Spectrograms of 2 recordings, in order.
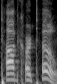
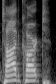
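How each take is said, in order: First: The surname ends with an added 'o' sound. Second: The surname ends without any added vowel sound. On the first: The speaker calls it wrong. "this whole time we've been saying" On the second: The speaker calls it right. "there's no O in the end"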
